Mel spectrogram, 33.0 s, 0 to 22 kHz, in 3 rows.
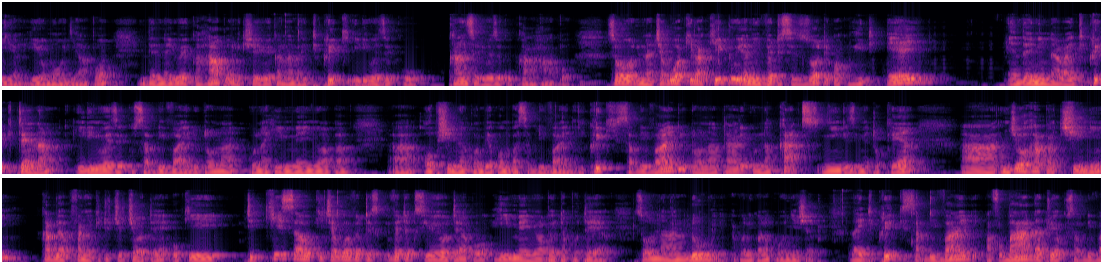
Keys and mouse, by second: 7.3 a, 11.0-28.6 right drag, 28.8 ctrl+z, 29.2 ctrl+z.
